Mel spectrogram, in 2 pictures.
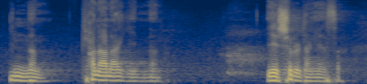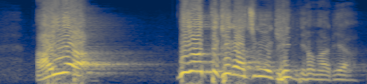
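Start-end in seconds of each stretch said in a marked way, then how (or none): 4.0-7.2 put-on high, loud reproach of a child; scolding. Mary finds her missing son in the temple, scolding. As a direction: call out sharply, then scold from a raised pitch. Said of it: "막 그러면서 책망하잖아요".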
